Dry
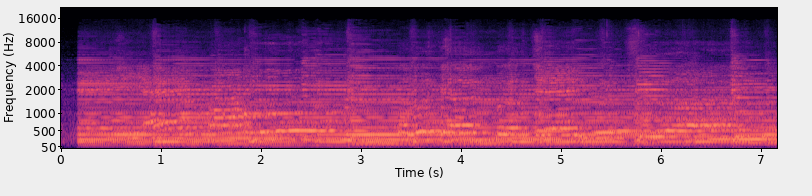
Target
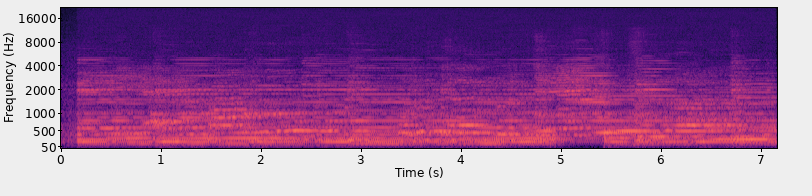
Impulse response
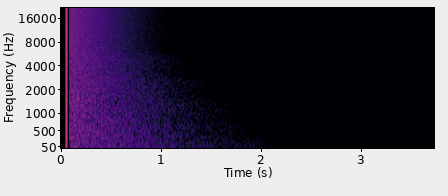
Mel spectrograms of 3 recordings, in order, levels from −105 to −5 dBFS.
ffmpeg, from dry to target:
-filter_complex "[0:a]asettb=1/sr,asplit=3[a][b][c];[a]atrim=end=4.894[d];[b]atrim=start=4.89:end=5.43,asetpts=PTS-STARTPTS,afade=t=in:d=0.004:c=qsin,afade=t=out:st=0.536:d=0.004:c=qsin,highpass=940[e];[c]atrim=start=5.426[f];[d][e]acrossfade=d=0.004:c1=hsin:c2=qsin[g];[g][f]acrossfade=d=0.004:c1=qsin:c2=hsin,acompressor=threshold=-36dB:ratio=16,acrusher=bits=9:mix=0:aa=0.000001,asplit=2[h][i];[i]adelay=47,volume=-3dB[j];[h][j]amix=inputs=2:normalize=0,asplit=2[k][l];[l]adelay=583.1,volume=-17dB,highshelf=f=4k:g=-13.1[m];[k][m]amix=inputs=2:normalize=0[n];[1:a]atrim=start_sample=2205,afade=t=out:st=0.36:d=0.01,atrim=end_sample=16317,asetrate=66150,aresample=44100[o];[n][o]afir=irnorm=-1:irlink=0,volume=7dB"

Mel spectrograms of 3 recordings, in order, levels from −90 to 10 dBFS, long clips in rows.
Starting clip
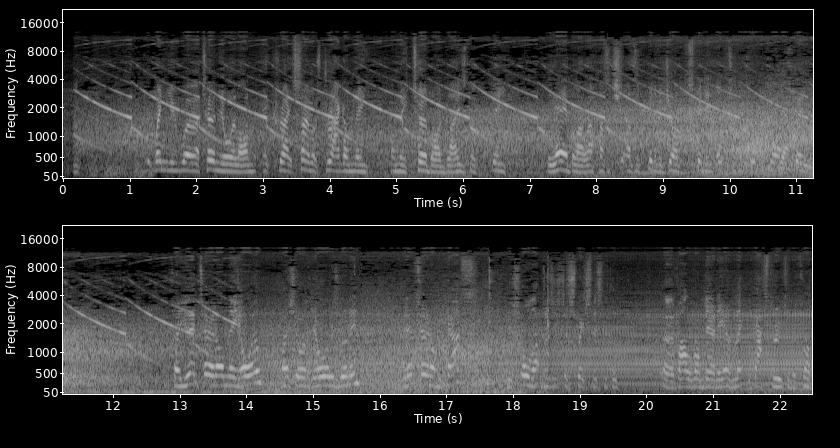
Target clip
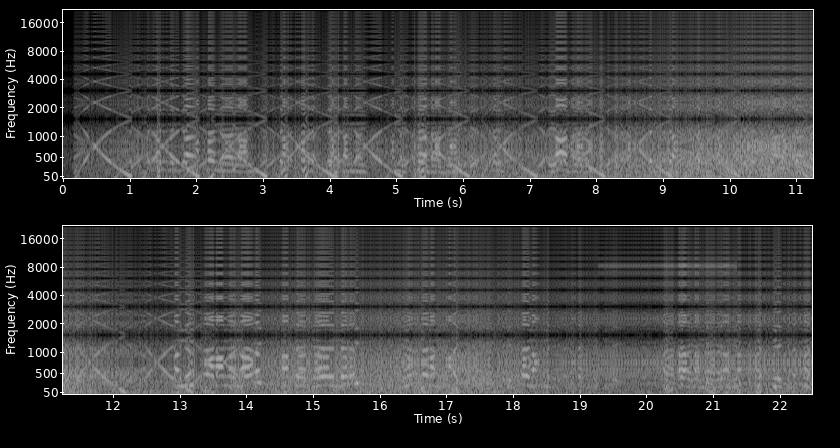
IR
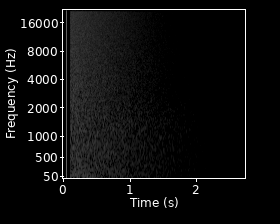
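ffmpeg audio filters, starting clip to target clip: -filter_complex "[0:a]acrusher=samples=29:mix=1:aa=0.000001,asettb=1/sr,asplit=3[a][b][c];[a]atrim=end=19.284[d];[b]atrim=start=19.28:end=21.36,asetpts=PTS-STARTPTS,afade=t=in:d=0.004:c=qsin,afade=t=out:st=2.076:d=0.004:c=qsin,equalizer=f=8.1k:w=4.7:g=13.5[e];[c]atrim=start=21.356[f];[d][e]acrossfade=d=0.004:c1=hsin:c2=qsin[g];[g][f]acrossfade=d=0.004:c1=qsin:c2=hsin,volume=-3.5dB"

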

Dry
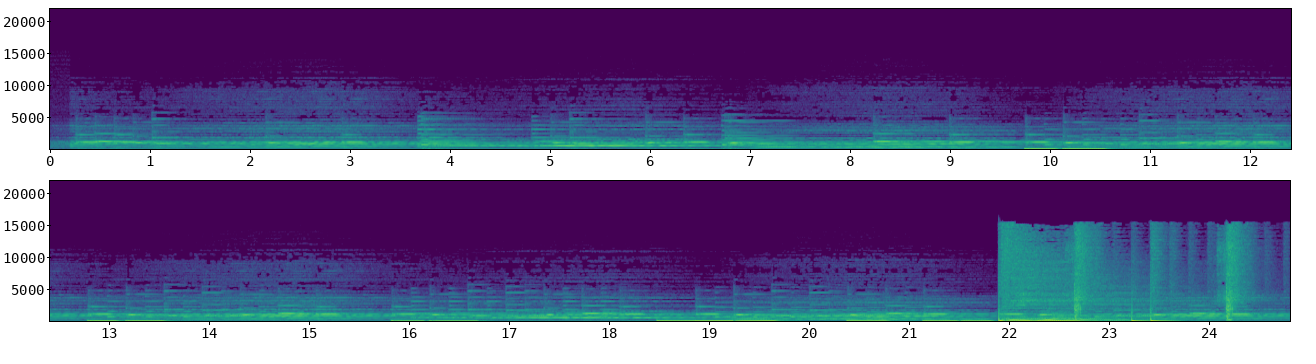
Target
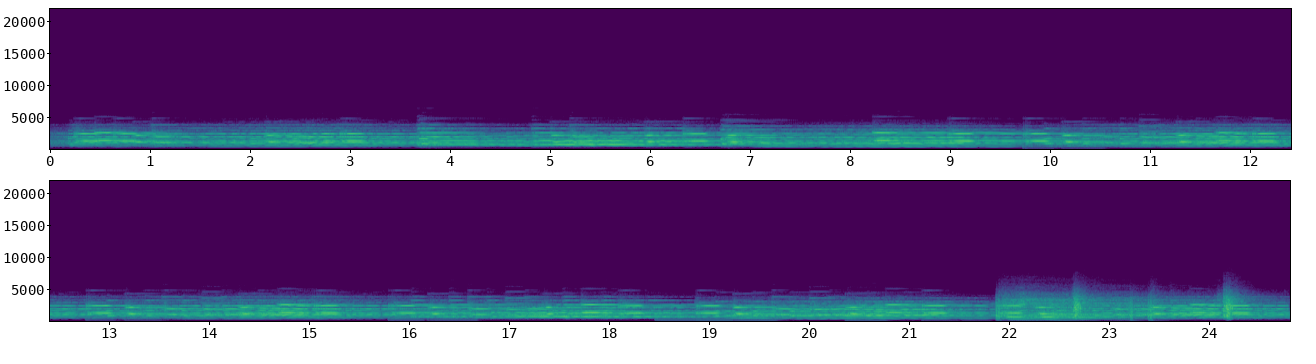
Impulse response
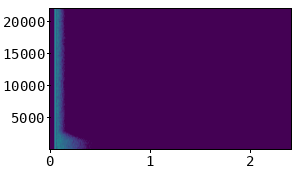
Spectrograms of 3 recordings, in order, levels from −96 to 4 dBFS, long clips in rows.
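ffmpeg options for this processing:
-filter_complex "[0:a]asplit=3[a][b][c];[b]asetrate=52444,aresample=44100,atempo=0.840896,volume=-9dB[d];[c]asetrate=88200,aresample=44100,atempo=0.5,volume=-3dB[e];[a][d][e]amix=inputs=3:normalize=0,highpass=f=570:t=q:w=0.5412,highpass=f=570:t=q:w=1.307,lowpass=f=2.9k:t=q:w=0.5176,lowpass=f=2.9k:t=q:w=0.7071,lowpass=f=2.9k:t=q:w=1.932,afreqshift=130,volume=-2dB"

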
